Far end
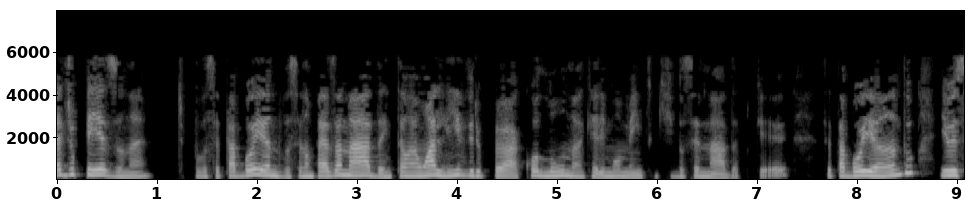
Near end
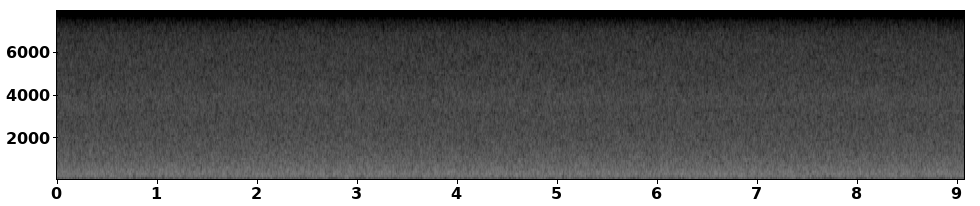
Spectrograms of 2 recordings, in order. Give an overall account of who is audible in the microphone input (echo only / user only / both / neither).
neither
